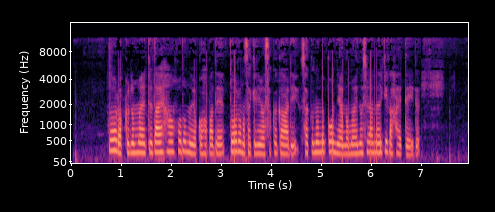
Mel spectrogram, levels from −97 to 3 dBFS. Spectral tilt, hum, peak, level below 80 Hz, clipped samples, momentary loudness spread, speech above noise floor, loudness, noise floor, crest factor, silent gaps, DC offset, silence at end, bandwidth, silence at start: -5 dB/octave; none; -4 dBFS; -54 dBFS; under 0.1%; 8 LU; 36 dB; -22 LUFS; -57 dBFS; 18 dB; none; under 0.1%; 0.55 s; 11.5 kHz; 0.1 s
